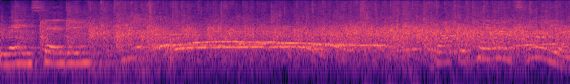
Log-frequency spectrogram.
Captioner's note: audience applauding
